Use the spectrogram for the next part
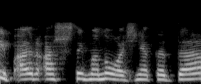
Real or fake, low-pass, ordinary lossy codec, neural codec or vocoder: real; 7.2 kHz; Opus, 64 kbps; none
